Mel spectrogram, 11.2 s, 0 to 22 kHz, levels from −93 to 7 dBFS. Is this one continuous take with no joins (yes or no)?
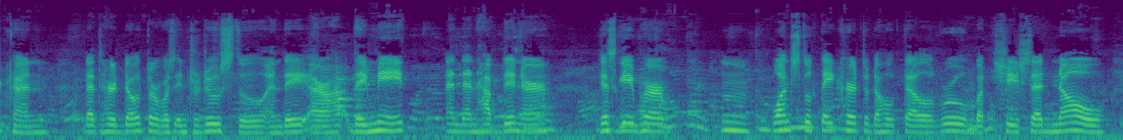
yes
